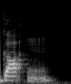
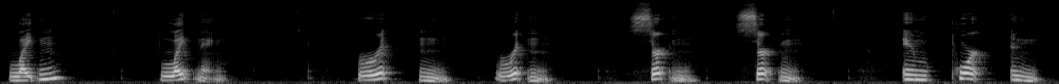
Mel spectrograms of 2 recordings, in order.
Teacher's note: we hold the T before an N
